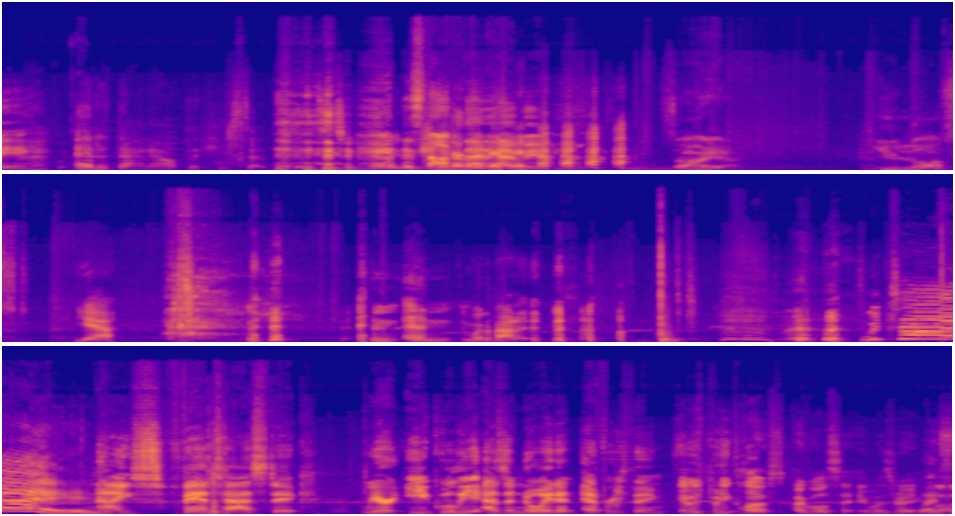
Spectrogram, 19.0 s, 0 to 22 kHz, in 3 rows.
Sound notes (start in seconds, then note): 1.8 laughs; 7.5 laughs; 11.3 laughs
